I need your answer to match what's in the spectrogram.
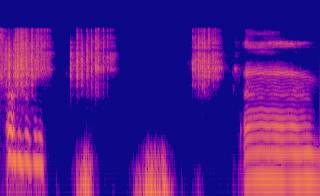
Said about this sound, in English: Go ahead and roll scrutiny for me. Two nines. Get your dice.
